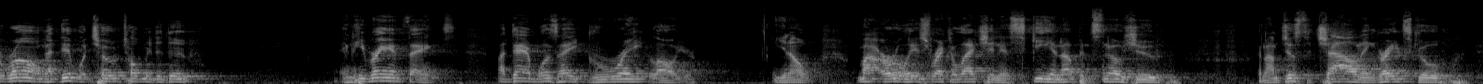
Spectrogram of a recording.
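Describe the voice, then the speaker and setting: Amid noticeable background noise and audible room echo, a man with an American accent speaks at a fairly slow pace with long, frequent pauses. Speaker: guest speaker. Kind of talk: testimony. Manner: walks while talking; casual, with filler ums.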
